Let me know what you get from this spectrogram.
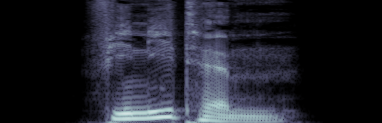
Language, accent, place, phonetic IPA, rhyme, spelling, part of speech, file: German, Germany, Berlin, [fiˈniːtəm], -iːtəm, finitem, adjective, De-finitem.ogg
- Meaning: strong dative masculine/neuter singular of finit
